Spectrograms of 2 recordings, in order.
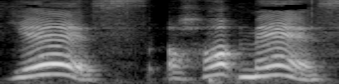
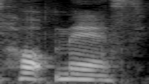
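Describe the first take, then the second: First: Much louder and higher, gleeful; excited agreement. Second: Said in the usual way. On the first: Real, not acted. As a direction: belt it back in delighted agreement. Loudly agreeing with the comment.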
